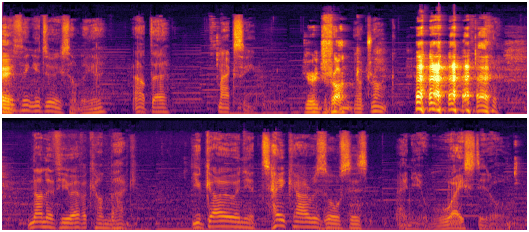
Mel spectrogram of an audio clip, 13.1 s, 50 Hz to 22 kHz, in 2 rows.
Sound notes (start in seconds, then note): 5.2 laughs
